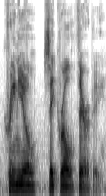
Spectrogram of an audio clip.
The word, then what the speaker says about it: craniosacral therapy: craniosacral therapy.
